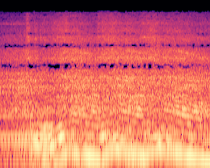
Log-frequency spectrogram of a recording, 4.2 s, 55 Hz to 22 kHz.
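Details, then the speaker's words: Chevy with black smoke and hard cold starts, after the too-high fuel pump pressure was lowered: clean rises and falls through a few blips with no stumble or hesitation; it revs freely. ECT and O2 sensor replacement still pending. "se escucha bien entonces nos ayudó bajarle la regulación al la bomba de gasolina estaba muy alta"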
